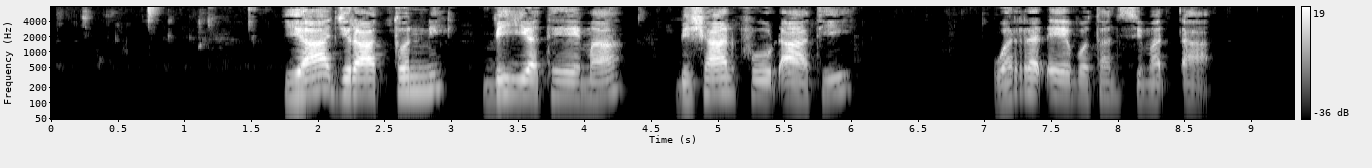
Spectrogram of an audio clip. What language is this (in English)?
Oromo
